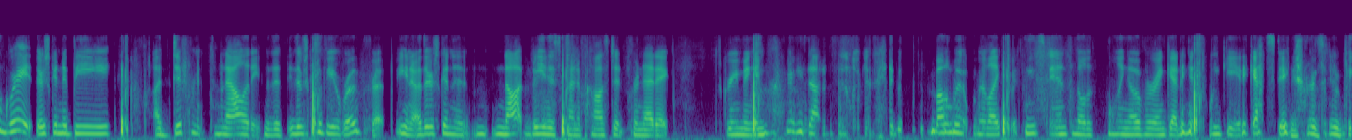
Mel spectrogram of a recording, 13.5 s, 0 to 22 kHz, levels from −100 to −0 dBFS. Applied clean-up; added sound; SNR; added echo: neural diffusion model UNIVERSE++.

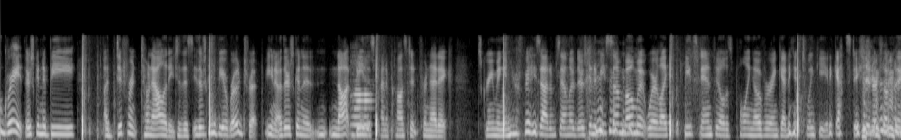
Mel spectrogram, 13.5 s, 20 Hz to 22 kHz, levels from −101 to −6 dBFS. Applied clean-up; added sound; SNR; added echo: neural mask model RNNoise.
